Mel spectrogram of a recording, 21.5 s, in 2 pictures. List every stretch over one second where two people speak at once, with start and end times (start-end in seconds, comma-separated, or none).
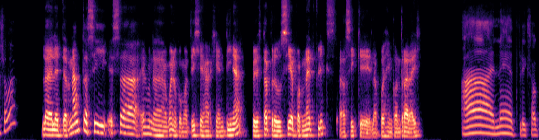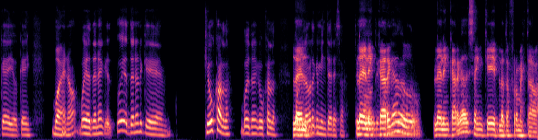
17.9-19.2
